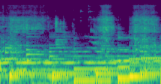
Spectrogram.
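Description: Instrumental background music over a dry rubbing, scraping sound of a roasted flour, gum and dry-fruit mixture being mixed in a bowl.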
